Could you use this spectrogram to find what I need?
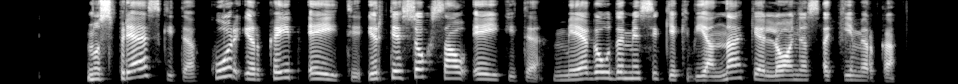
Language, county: Lithuanian, Vilnius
